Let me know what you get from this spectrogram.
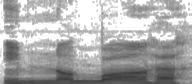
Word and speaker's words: إن الله: Inna Allah. – And by the way, you extend the sound of inna. Hussein, read it. – Inna Allah. – Ahsantum. Inna Allah.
